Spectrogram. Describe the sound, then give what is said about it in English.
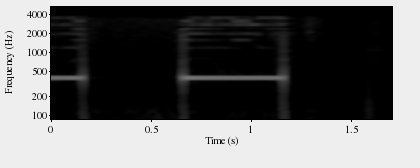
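A telephone busy signal sounds on a call-in line after a caller drops: a cut-off beep, then one full steady mid-pitched beep, each separated by a short silence, with no talk. “which caller did we drop? Can we just find out if contestant one is still there?”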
